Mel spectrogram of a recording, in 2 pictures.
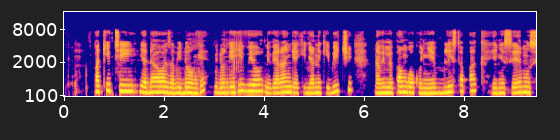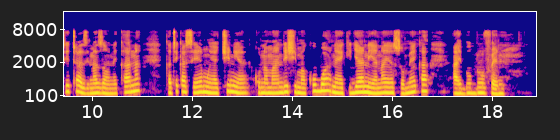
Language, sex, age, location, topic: Swahili, female, 25-35, Kisumu, health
